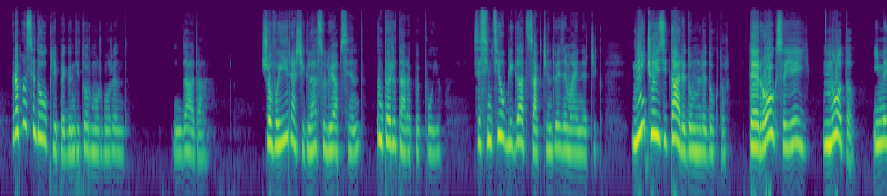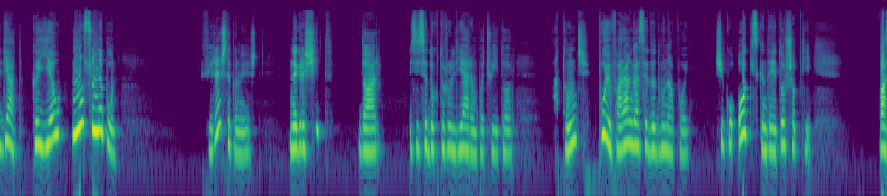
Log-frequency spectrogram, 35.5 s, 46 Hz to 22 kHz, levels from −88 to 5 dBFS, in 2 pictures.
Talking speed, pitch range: 100 wpm, 185-245 Hz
